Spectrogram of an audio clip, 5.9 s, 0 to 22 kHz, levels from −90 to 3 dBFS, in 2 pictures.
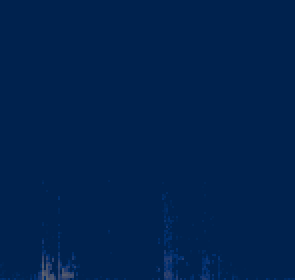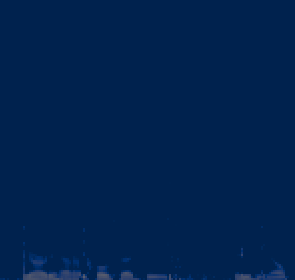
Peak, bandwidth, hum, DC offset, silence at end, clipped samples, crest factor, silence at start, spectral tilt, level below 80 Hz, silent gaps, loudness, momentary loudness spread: -48 dBFS; 8 kHz; none; under 0.1%; 0 s; under 0.1%; 24 dB; 0 s; -5.5 dB/octave; -86 dBFS; none; -68 LUFS; 5 LU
